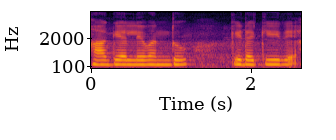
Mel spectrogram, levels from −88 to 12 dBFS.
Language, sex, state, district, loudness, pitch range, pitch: Kannada, female, Karnataka, Bidar, -14 LUFS, 190-195 Hz, 190 Hz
